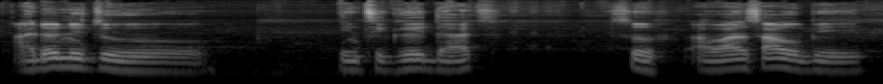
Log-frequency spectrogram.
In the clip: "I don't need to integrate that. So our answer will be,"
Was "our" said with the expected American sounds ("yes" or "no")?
no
